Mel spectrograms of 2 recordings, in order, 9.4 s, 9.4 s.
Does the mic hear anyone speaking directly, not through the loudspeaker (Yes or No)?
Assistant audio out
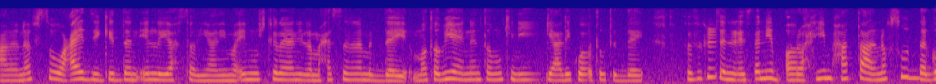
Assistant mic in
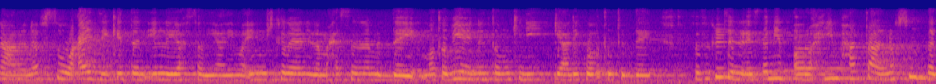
No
